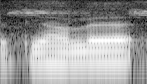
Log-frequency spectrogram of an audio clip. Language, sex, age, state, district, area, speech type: Assamese, male, 30-45, Assam, Charaideo, urban, spontaneous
